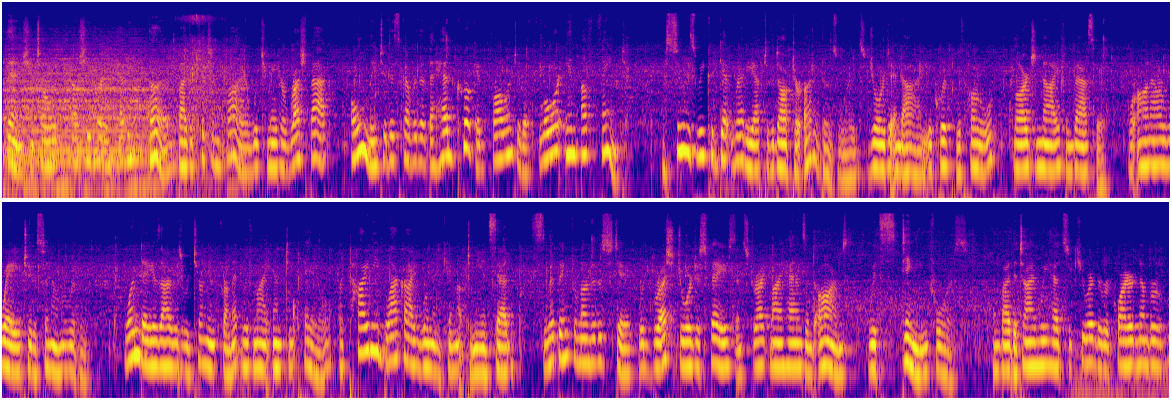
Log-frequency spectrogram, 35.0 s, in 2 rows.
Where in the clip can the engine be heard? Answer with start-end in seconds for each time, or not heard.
0.0-3.6.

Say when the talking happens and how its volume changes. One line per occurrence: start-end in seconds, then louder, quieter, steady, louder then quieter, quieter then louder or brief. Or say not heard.
0.0-34.9 steady.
